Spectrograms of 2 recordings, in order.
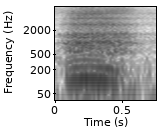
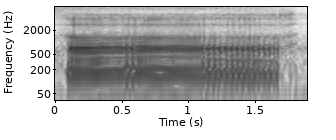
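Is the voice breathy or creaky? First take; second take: breathy; creaky. First: The vowel is said with a breathy murmur. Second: The vowel is said with a creaky, gravelly voice. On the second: "o laringalizado... parece assim de filme de terror"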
